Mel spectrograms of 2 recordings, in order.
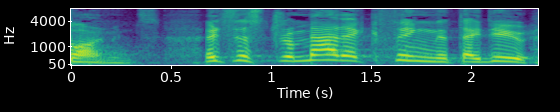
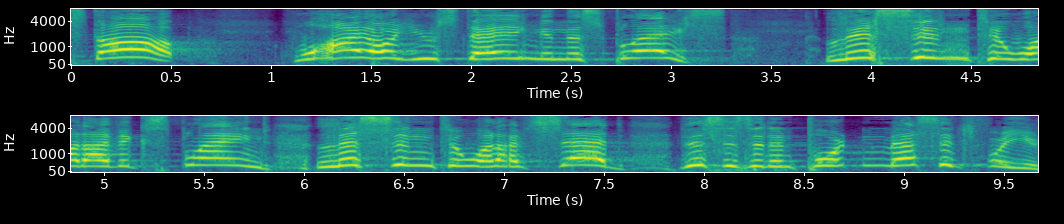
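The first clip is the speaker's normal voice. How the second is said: put-on high shout at top of voice; 8 semitones higher than usual. Speaker acting out Paul pleading with the men: retelling a loud shout. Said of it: "shouting at the top of his voice".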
